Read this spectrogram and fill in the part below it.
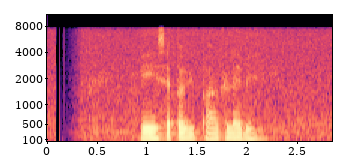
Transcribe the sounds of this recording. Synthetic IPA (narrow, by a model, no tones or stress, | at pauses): meːsɛpəʋipaːkəlæbenːi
